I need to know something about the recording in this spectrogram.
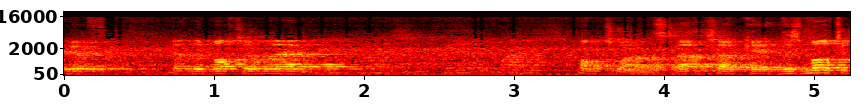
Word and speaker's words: Pontoise: Pontoise, that's okay.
